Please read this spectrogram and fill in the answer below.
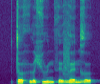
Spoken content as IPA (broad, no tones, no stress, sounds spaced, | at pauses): t ə h ɨ ɐ̯ ç ʉ n θ e v ɛ n ɣ ə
